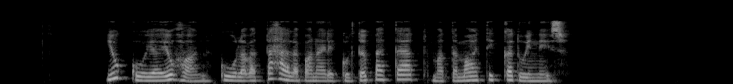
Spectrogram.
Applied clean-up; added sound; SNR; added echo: none; none; none; none.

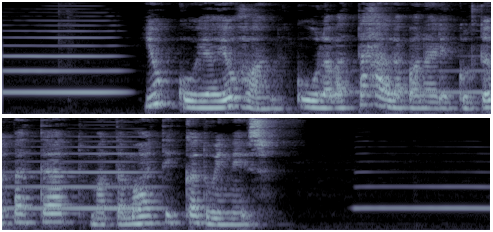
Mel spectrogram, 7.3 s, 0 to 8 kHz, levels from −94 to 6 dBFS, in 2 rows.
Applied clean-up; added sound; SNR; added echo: none; Wind instrument, woodwind instrument; 10 dB; reverberation time 0.3 s.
